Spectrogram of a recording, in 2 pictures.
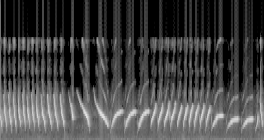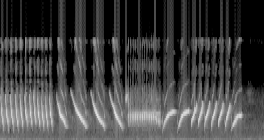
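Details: Canary song meant to train young and adult canaries: bursts of very fast high rolls alternate with slower downward-curving whistles and a short harsh buzzy phrase, ending abruptly in silence.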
